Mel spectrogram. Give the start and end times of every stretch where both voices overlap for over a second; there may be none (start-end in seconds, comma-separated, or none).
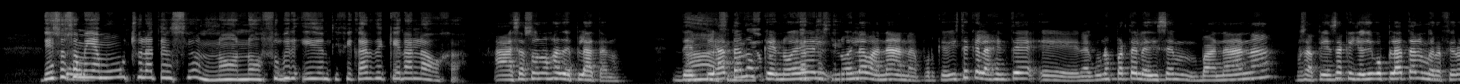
6.8-8.7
